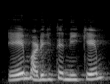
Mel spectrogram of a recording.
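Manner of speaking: usual speaking voice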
